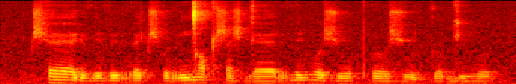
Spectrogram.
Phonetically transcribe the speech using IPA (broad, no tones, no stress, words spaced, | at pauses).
t͡ʃʰɛːɾʲʊðiðy rɛt͡ʃʰʊrŋ͡ǀitˤʃɛʒ ɡɛːrðiβɤ ʒuo̯pʰɤ ʒulʲ kɤɡiβʊ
